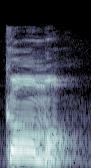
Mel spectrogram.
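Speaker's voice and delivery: "como" said KOH-moh, high and clear; teacher modeling "como"; model pronunciation. Shown as a demonstration. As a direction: say "como" slowly and crisply for the class. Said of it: "The very first one that you've got here is".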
